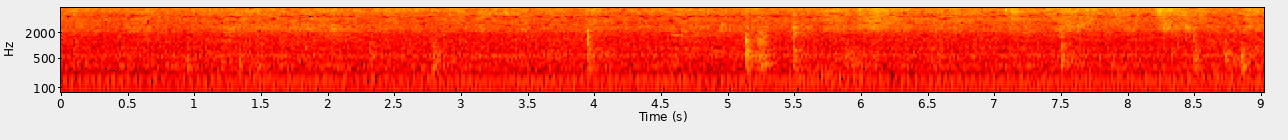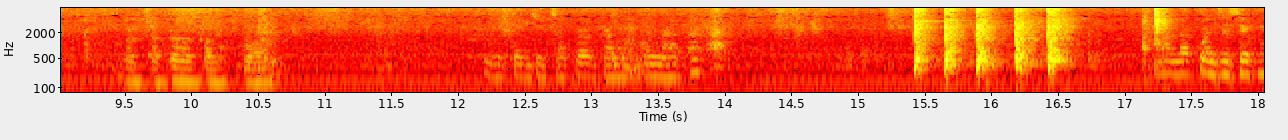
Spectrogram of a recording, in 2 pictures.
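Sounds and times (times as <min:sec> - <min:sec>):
chicken sizzling in oil: 0:00.0 - 0:18.0
spatula scraping pan: 0:13.1 - 0:14.7.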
